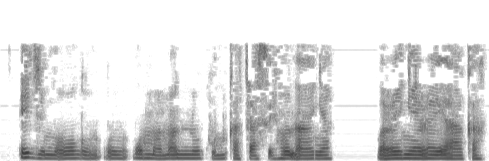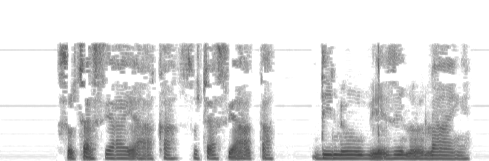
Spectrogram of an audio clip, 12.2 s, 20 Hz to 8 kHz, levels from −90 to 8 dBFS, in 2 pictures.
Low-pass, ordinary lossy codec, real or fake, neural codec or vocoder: 7.2 kHz; MP3, 24 kbps; fake; vocoder, 22.05 kHz, 80 mel bands, HiFi-GAN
